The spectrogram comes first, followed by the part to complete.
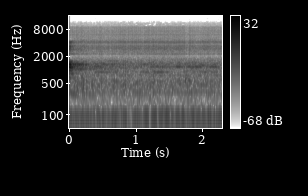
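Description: Steady low mains hum under a faint hiss from the recording chain, after a man's voice trails off at the very start.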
